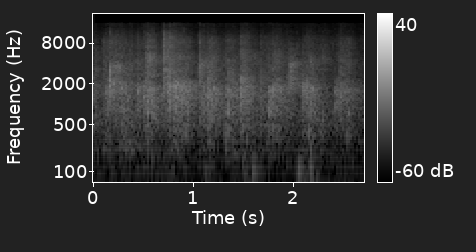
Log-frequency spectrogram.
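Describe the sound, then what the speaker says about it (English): A brief round of applause from a book launch audience, a steady patter of many hands clapping that swells and dips slightly over a few seconds. "A round of applause for her,"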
